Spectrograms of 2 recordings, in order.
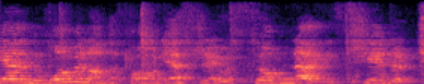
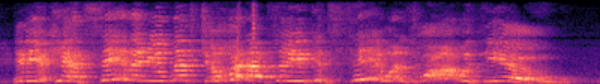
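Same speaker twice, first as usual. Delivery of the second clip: very high, shrill, loud scolding yell; 11 semitones higher, 6 dB louder than usual. Retelling scolding someone who walked blindly toward a car: imitating own past yelling. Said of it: "I didn't yell at her like that".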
